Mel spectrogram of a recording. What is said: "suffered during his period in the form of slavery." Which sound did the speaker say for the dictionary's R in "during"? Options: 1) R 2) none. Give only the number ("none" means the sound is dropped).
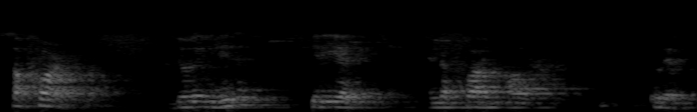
2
